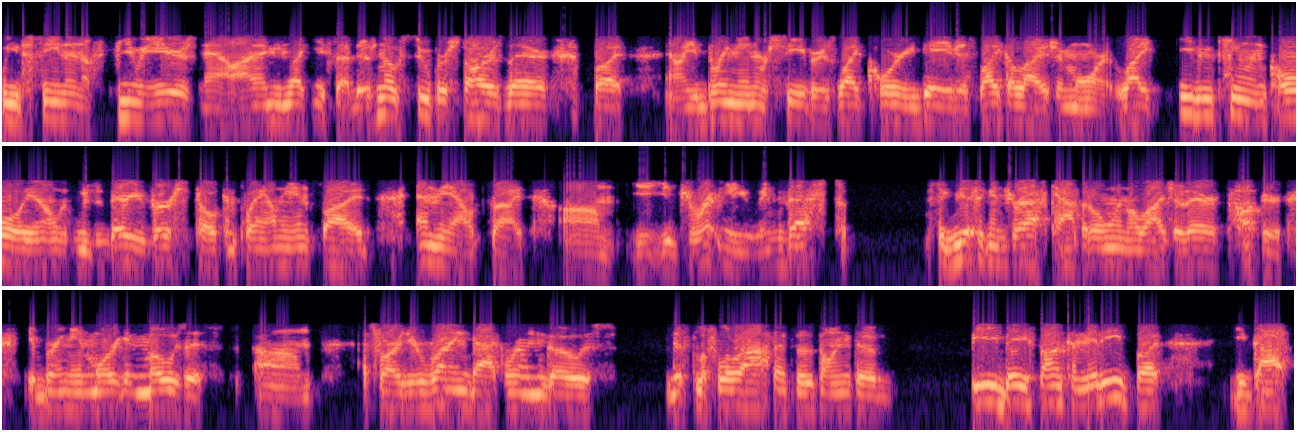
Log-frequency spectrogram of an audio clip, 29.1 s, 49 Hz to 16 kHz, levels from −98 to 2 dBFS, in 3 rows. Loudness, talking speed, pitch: -17 LUFS, 175 wpm, 135 Hz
